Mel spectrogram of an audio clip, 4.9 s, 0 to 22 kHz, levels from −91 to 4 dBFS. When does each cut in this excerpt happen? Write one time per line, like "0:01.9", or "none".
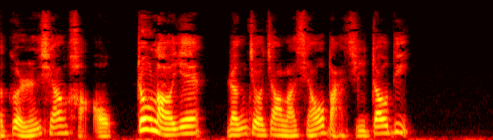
0:01.2

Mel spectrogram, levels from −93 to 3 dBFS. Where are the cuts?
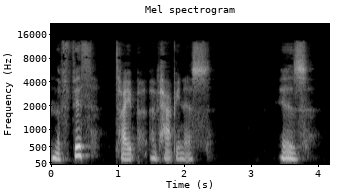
none

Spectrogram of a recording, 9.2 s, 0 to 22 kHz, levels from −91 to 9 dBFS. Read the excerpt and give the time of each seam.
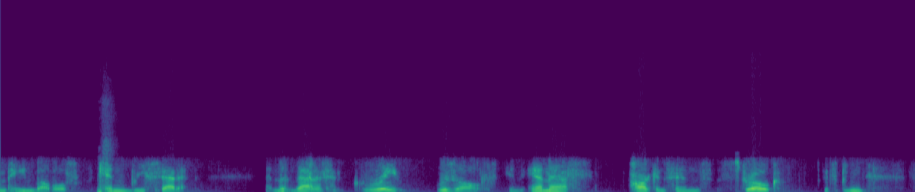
none

